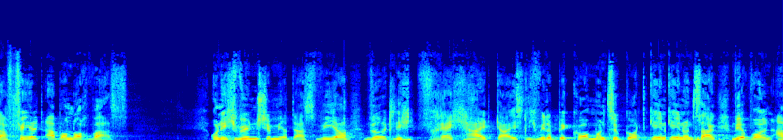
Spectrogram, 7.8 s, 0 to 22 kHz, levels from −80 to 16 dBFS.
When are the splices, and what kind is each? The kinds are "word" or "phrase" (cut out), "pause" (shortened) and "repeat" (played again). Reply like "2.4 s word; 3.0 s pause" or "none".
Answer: 4.1 s word; 6.7 s repeat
